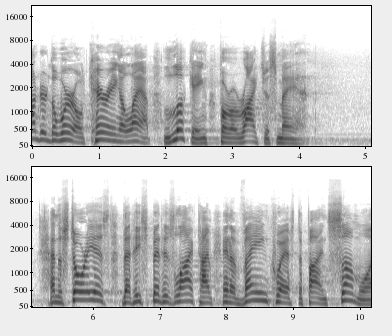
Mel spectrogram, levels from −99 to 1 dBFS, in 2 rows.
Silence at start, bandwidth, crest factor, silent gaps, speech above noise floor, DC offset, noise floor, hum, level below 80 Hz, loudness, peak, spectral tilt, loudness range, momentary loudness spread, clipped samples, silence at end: 0 s; 9.6 kHz; 20 dB; none; 36 dB; under 0.1%; -65 dBFS; none; -74 dBFS; -29 LUFS; -10 dBFS; -5.5 dB/octave; 3 LU; 7 LU; under 0.1%; 0 s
